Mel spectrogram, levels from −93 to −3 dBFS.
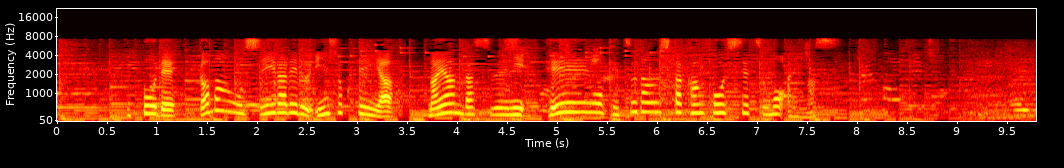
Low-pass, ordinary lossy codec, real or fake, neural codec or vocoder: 7.2 kHz; none; real; none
